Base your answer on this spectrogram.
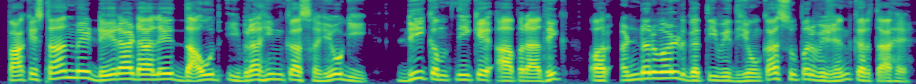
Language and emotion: Hindi, neutral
